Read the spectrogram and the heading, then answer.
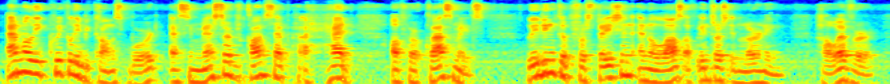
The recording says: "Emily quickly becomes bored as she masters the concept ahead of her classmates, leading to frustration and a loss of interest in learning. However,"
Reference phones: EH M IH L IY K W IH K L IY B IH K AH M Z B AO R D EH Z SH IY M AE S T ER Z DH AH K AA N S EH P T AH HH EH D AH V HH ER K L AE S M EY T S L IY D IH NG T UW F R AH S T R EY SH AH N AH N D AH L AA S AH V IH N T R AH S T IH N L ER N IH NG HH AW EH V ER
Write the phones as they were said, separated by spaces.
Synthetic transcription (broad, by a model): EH M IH L IY K W IH K L IY B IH K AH M S B AO R D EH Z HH IY M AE S T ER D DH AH K AA N S EH P T AH HH EH D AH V HH ER K L AE S M EY T S L IY D IH NG T UW F R AH S T R EY SH AH N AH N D AH L AA S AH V IH N T R AH S T IH N L ER N IH NG HH AW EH V ER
